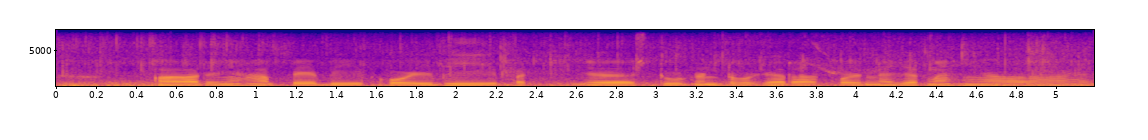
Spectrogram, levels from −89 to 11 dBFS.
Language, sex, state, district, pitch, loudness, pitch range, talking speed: Hindi, male, Chandigarh, Chandigarh, 140 Hz, -17 LUFS, 135-145 Hz, 175 wpm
